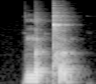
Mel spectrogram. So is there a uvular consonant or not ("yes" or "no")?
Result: no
